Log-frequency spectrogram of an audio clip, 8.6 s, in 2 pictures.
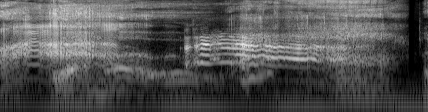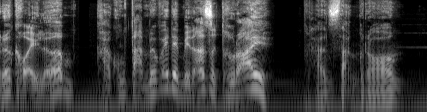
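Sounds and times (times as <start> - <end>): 
eerie ghostly wailing and moaning: 0.0 - 4.0
speech: 4.2 - 8.4.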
